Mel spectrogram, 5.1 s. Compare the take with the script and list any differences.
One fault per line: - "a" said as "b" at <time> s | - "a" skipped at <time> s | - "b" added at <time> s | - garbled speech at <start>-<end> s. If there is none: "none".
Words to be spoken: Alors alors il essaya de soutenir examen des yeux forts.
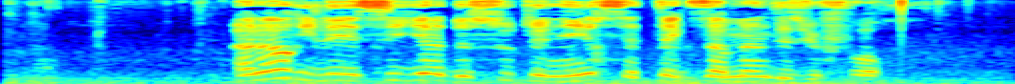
- "alors" skipped at 1.5 s
- "cet" added at 3.0 s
